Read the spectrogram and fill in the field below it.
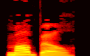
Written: mabell

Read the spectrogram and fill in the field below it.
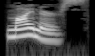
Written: miners

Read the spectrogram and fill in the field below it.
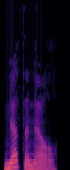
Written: Nethanel

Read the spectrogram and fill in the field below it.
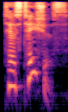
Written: testaceous

